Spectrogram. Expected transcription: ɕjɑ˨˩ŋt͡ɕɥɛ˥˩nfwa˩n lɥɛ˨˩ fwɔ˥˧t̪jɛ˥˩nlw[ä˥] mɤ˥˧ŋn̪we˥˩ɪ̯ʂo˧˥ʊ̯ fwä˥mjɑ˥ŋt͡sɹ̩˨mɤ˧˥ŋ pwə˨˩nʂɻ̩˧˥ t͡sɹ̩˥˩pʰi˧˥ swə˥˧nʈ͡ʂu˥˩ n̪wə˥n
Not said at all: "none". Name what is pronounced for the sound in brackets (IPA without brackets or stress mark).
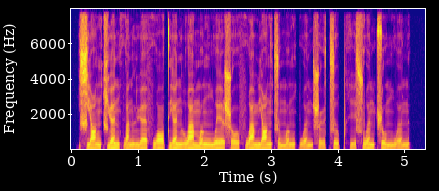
ä˥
